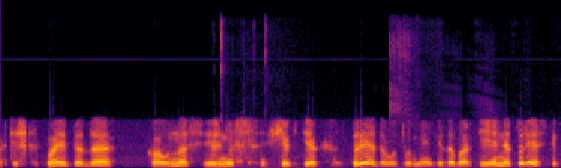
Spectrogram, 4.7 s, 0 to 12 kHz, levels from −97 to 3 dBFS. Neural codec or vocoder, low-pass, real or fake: none; 10.8 kHz; real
